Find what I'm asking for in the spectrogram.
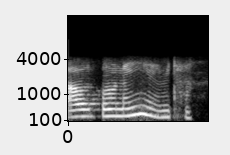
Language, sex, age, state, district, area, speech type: Hindi, female, 30-45, Uttar Pradesh, Varanasi, rural, conversation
